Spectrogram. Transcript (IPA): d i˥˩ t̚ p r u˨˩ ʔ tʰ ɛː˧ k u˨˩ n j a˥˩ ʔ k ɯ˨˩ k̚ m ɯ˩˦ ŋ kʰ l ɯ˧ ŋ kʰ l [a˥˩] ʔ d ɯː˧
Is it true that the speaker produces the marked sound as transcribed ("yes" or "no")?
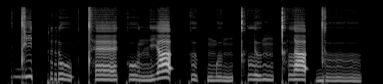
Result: yes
